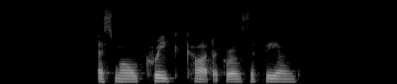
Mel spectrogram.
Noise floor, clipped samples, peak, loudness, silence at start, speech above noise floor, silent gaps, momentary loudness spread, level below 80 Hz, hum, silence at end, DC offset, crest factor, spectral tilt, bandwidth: under -90 dBFS; under 0.1%; -16 dBFS; -33 LUFS; 1 s; over 58 dB; none; 9 LU; -78 dBFS; none; 1 s; under 0.1%; 20 dB; -7 dB/octave; 15.5 kHz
